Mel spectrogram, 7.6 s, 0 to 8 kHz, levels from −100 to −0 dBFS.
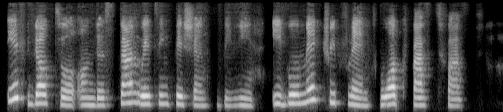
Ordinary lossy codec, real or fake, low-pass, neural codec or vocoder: none; fake; none; codec, 16 kHz, 1.1 kbps, Voila-Tokenizer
